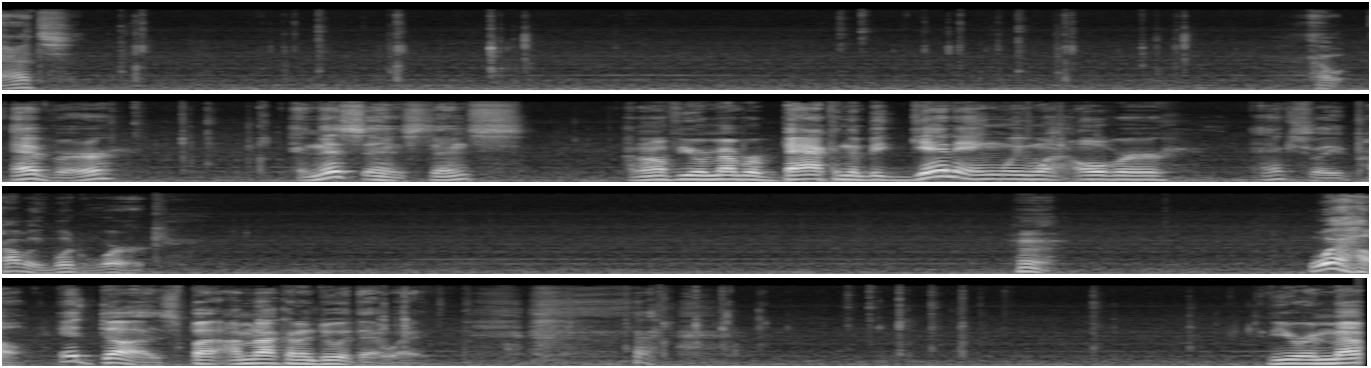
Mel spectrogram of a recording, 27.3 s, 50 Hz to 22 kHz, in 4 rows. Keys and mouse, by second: 2.4 g, 5.8 g, 11.9 g, 13.6-15.1 middle drag, 22.6 KP_1, 24.0 g.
